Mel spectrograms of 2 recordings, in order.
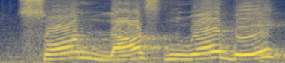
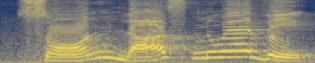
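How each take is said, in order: First: Son las nueve with a rising question tune on nueve. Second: Said in the usual way. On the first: Shown as a demonstration. Teacher turns the time phrase into a question with a rise. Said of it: "क्या नौ बज गए हैं?". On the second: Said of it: "plain statement take".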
